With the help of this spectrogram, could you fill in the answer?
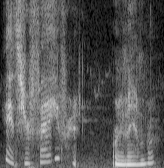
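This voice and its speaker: A woman's voice: a little high, very animated, a little slow, a bit bright, husky, full character voice. A woman playing a sad, anxious, pleading Southern mother in a melodramatic comedy scene, tearful and cloying. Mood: anxious coaxing. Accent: American South.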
